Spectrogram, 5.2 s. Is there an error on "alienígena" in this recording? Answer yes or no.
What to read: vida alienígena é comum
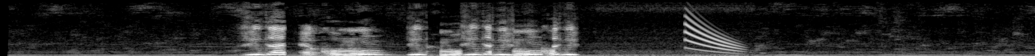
yes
